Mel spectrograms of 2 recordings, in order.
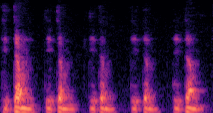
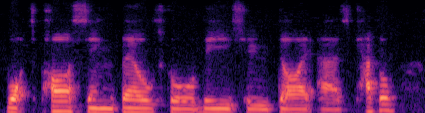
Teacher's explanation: it gives you an unstressed followed by a stressed syllable, and it does that 5 times throughout a line. So 10 syllables in total. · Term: iambic pentameter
